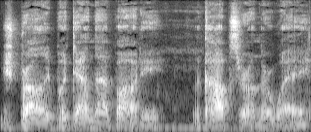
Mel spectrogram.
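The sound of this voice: A man puts on a gruff, raspy character voice with fairly low pitch. He talks at a fairly quick pace.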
